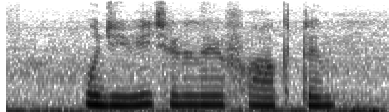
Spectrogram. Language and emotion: Russian, neutral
